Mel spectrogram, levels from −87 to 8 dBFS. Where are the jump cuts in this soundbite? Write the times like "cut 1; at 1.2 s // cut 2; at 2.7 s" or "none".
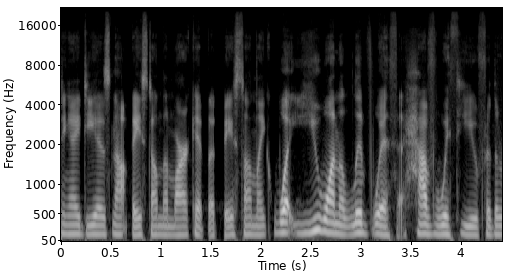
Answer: cut 1; at 3.4 s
